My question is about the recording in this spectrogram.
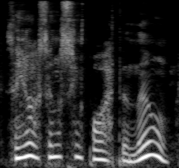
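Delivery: soft, fast, timid asking; the polite version nobody really used; meek mock question. Shown as a demonstration. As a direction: ask it sweetly, almost apologizing. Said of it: "Eu não acho que ela chegou pra Jesus e falou assim".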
